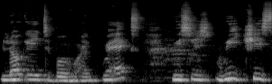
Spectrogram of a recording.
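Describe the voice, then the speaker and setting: Noticeable background noise sits behind the speech. A woman with a Malaysian accent talks with fairly even intonation. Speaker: university lecturer. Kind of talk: recorded lecture. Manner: halting, many fillers.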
